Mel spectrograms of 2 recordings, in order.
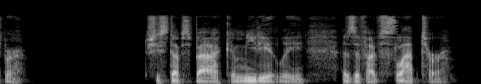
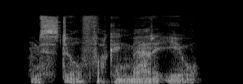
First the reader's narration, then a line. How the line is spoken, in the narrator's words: I whisper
